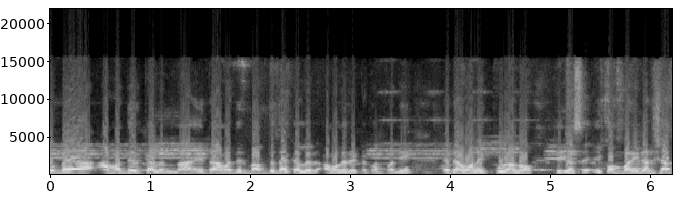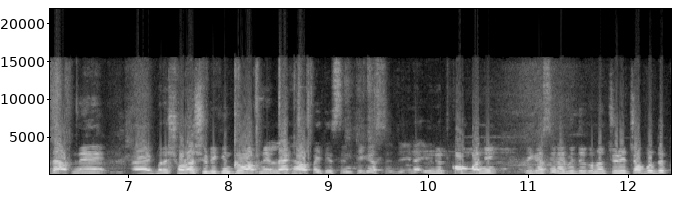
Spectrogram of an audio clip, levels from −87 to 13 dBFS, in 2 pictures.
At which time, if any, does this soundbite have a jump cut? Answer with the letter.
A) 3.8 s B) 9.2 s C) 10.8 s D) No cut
D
